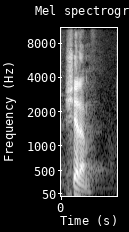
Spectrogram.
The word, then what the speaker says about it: Shittim: I'm going to pronounce it like it's actually pronounced. Shittim. Okay? It's how it's pronounced, okay?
